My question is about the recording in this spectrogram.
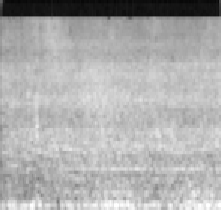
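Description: Semi truck's diesel engine idling: a steady low rumble with a faint steady hum above it.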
